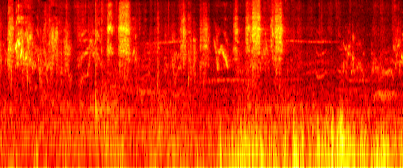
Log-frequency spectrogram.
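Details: Pet budgerigar making scattered high chirps and short squeaky notes, a few loud bursts among softer twittering and low background sounds.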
